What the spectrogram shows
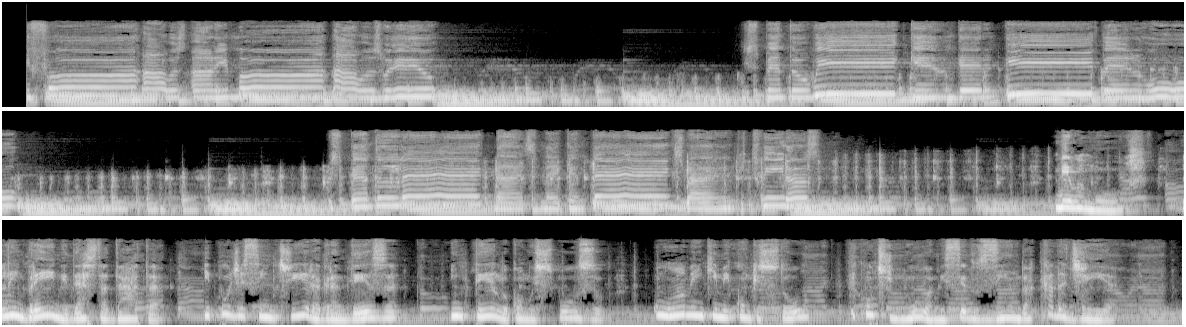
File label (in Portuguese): casamento fem, Telemensagem de Aniversário de Casamento Romântico – Voz Feminina; Telemensagens para todas as ocasiões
